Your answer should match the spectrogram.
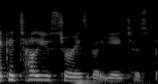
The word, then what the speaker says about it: gjetost: It's spelled like G-J-E-T-O-S-T. – Okay. – It's pronounced Yay Toast.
